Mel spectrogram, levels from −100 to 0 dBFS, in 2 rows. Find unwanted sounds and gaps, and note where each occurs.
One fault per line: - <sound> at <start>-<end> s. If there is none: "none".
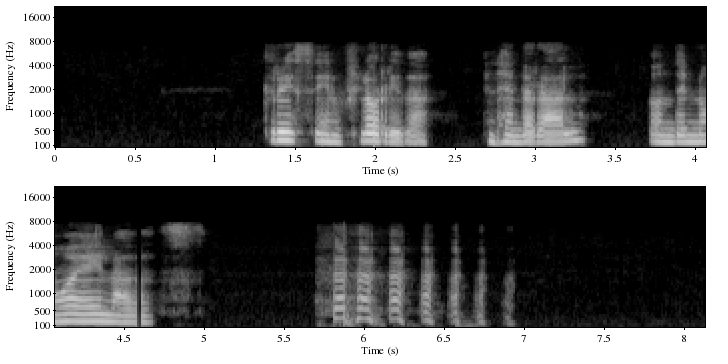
- dropout at 4.6-4.6 s
- laugh at 5.7-7.0 s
